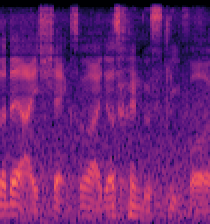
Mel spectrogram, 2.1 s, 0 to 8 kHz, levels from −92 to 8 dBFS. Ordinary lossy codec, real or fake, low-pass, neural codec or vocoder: none; real; 7.2 kHz; none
